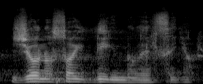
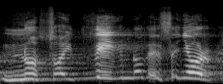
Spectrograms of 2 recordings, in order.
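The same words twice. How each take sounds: First: Quiet, low, slow inner confession; pensamiento de Pedro. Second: High, slow cry of unworthiness; pensamiento de Pedro. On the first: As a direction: think it aloud, low and slow. (pensamiento en voz baja, grave y lento) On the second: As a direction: draw it out high, as an anguished confession. (confesión de indignidad, aguda y alargada) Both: Acted. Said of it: "Pedro en este momento pensaba".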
